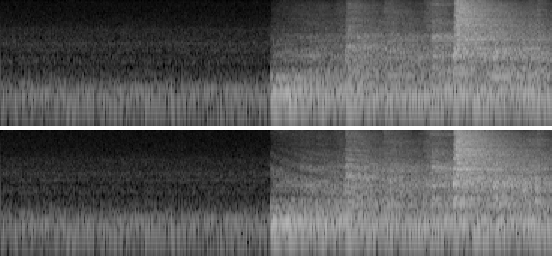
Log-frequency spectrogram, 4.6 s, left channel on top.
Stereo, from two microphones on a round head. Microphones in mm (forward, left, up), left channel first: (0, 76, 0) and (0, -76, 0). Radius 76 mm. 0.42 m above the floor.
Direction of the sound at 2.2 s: 75° right (ahead or behind).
